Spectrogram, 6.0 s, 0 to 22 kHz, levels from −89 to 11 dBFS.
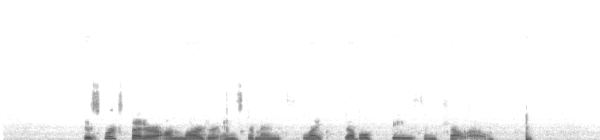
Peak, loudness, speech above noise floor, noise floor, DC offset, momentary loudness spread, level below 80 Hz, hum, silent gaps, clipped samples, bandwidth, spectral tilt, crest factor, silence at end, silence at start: -12 dBFS; -28 LUFS; 41 dB; -68 dBFS; under 0.1%; 12 LU; -68 dBFS; none; none; under 0.1%; 7.8 kHz; -7.5 dB/octave; 18 dB; 0.7 s; 0.85 s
